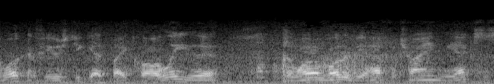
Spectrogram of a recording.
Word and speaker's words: Crowley: My name is Aleister Crowley, because that I am holy. My enemies say Crowley and wish to treat me foully.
